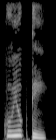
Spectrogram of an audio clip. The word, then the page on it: ಗಾಯಕತೆ: gāyakate; kannada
